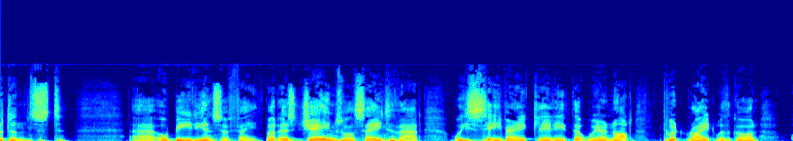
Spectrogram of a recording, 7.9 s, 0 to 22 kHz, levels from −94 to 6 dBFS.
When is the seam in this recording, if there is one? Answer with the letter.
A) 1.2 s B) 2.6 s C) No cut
B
